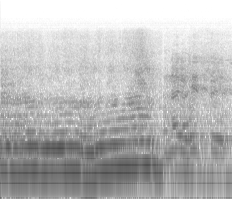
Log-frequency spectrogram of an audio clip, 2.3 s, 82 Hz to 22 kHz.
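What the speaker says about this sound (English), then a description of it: "The little Renault 5 Turbo is proving tough enough for the event" A Renault 5 Turbo rally car drives on the 1982 Lombard RAC Rally, its close, loud engine note droning and shifting pitch as the revs rise and fall.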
